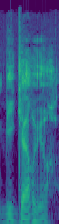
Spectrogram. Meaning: a variegated pattern, a colourful mixture
- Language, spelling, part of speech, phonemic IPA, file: French, bigarrure, noun, /bi.ɡa.ʁyʁ/, Fr-bigarrure.ogg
